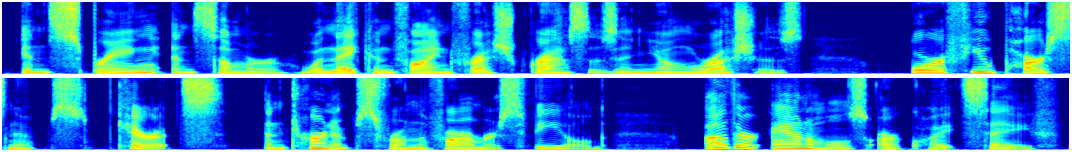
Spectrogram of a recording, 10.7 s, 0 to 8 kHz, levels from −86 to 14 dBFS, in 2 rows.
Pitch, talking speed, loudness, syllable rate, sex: 160 Hz, 165 wpm, -21 LUFS, 4.6 syllables/s, female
